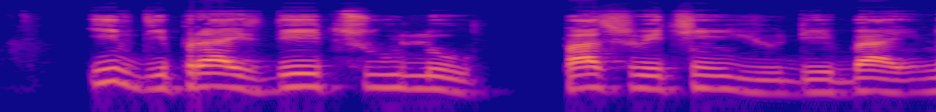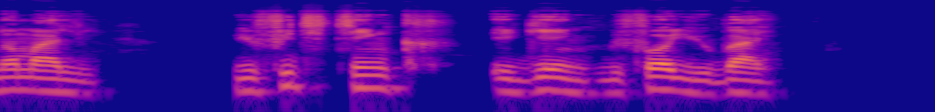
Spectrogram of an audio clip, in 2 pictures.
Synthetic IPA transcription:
ifdipɾaɪsdetʰulo | paswetʰĩnjudebaɪnɔmali | jufittĩŋk | eɡẽnbifɔjubaɪ

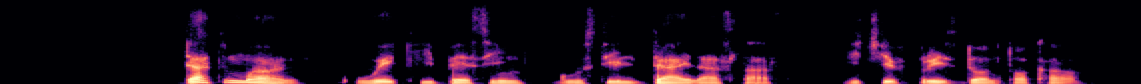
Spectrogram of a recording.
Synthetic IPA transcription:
d̪atmãn | wekʰipɛsĩn | ɡostildajlasla̰s | dit͡ʃifpɹĩsdɔ̃ntʰɔkhã̰m

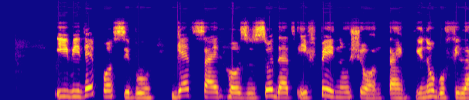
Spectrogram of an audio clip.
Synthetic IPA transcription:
iwidepɔsibu | ɡɛtsaɪdɦɔz̬usodatifpenoʃɔɔ̃ntãɪ̃mjunoɡofila

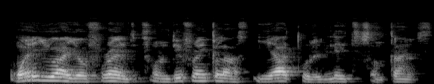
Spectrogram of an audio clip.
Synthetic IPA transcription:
wɛ̃njuajɔfɹɛ̃ndfɹɔ̃mdifɹɛ̃ntklasjihad̚tʰuɹiletsɔ̃mtãɪ̃ms

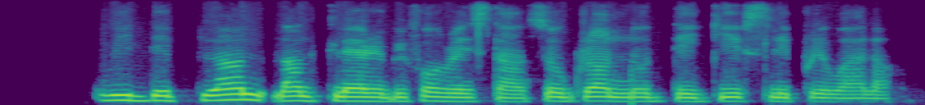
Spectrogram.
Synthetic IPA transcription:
wideplãnlãndklɛɹĩbifɔɹestatsoɡɹãnnodeɡivslipɹiwala

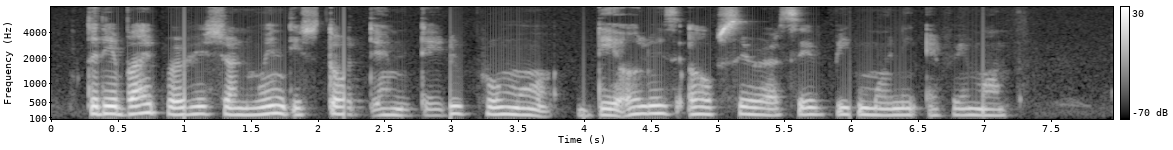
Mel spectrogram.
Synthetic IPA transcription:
tudebaɪpɹɔviʃɔ̃nwɛ̃ndestɔt̚dɛ̃mdedupʰɹomodeɔlwezhɛlpsɛɹiasevbiɡmʌniʔɛvɹimʌ̃nθ

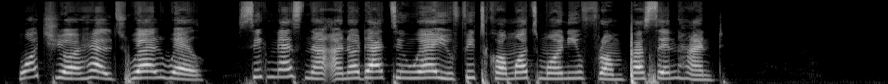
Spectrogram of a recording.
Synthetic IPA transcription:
wɔt͡ʃjɔɦɛltwɛlwɛl | siknɛsnaʔanɔdatʰĩŋwɛjufitkʰɔmɔtmɔnifɹɔ̃mpɛsɔ̃nɦãnd

